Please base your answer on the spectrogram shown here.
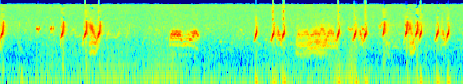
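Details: Quail sound for hunting: crisp, clipped whistled notes in pairs and triplets, interrupted by two scratchy, rasping bursts, with a faint background hum.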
